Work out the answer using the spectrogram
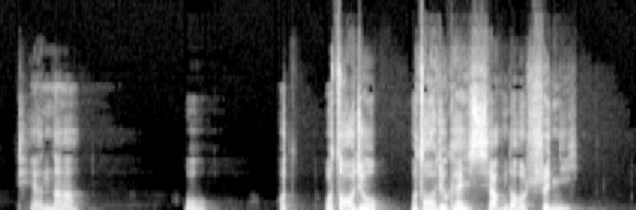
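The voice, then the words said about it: Trembling, stammering frightened voice. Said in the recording (Chinese): “用颤抖的声音说”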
